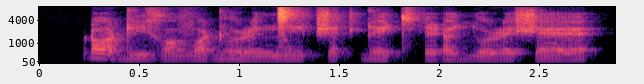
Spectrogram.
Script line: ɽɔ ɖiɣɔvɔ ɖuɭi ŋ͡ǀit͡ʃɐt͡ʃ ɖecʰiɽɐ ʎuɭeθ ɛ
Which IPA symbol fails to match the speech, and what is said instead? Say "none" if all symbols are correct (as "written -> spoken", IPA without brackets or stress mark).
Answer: θ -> ʃ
